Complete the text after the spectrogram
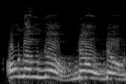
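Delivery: high, loud panicked no no no; alarmed denial. Retold or imitated. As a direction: backpedal fast, in a high panic. Alarmed at the cop.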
